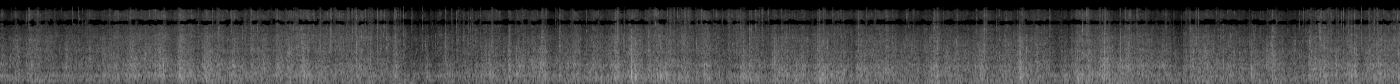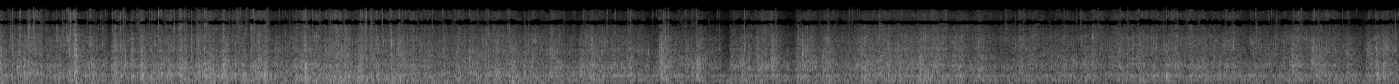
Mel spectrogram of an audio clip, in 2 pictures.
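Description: Mini saltine crackers shifting and rattling inside a plastic zip-lock bag as it is tossed and kneaded by hand, with the bag crinkling: a continuous crackly patter that swells and eases with the handling. The crackers are being coated in melted butter with ranch seasoning and red pepper flakes.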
